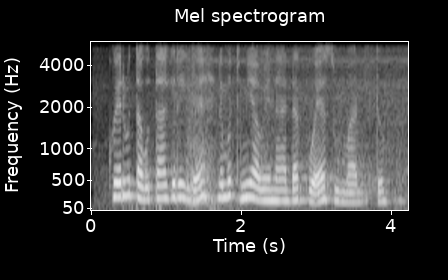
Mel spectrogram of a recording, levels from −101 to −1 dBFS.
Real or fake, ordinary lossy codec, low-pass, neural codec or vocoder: real; none; 5.4 kHz; none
